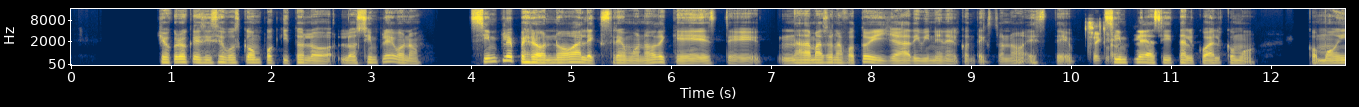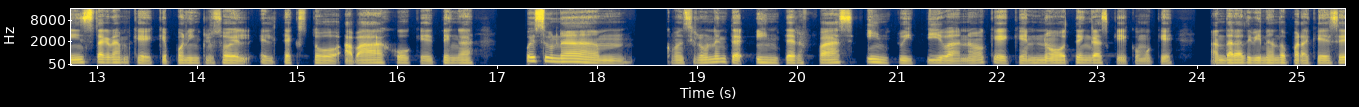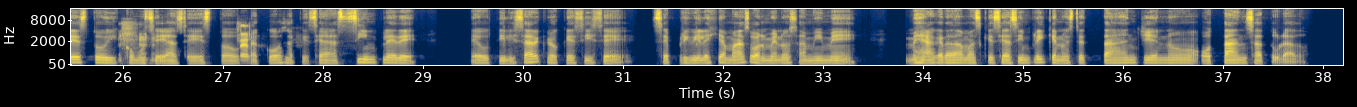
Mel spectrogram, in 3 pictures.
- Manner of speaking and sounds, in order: chuckle
- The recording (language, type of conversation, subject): Spanish, podcast, ¿Qué te frena al usar nuevas herramientas digitales?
